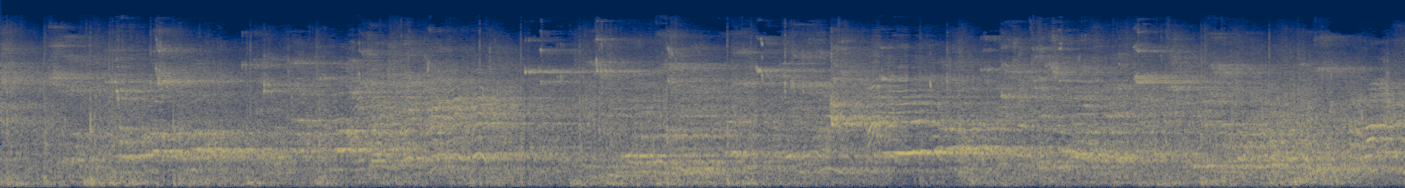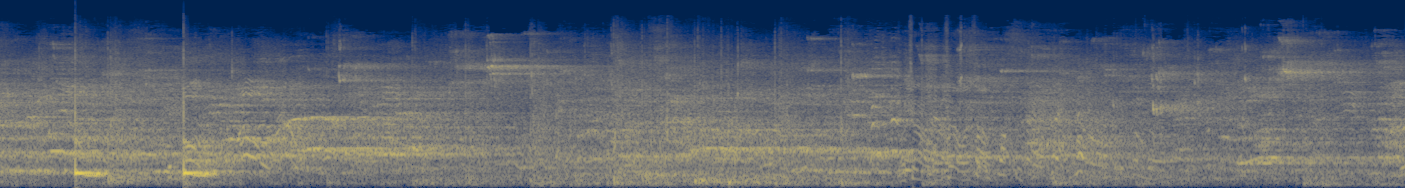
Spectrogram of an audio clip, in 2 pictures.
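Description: Pickup basketball game in a reverberant gym: players' voices call out over a basketball bouncing on a hardwood floor. Two sudden loud sounds come about halfway through.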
